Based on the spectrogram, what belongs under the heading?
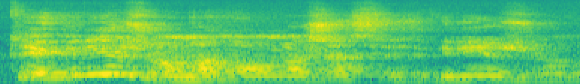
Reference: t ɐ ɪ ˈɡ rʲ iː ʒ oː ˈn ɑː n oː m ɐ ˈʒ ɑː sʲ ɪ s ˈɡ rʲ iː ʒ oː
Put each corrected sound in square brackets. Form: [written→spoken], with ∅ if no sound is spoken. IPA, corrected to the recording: t ɐ ɪ ˈɡ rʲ iː ʒ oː [ˈn→ˈm] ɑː n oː m ɐ ˈʒ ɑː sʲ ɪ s ˈɡ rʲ iː ʒ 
